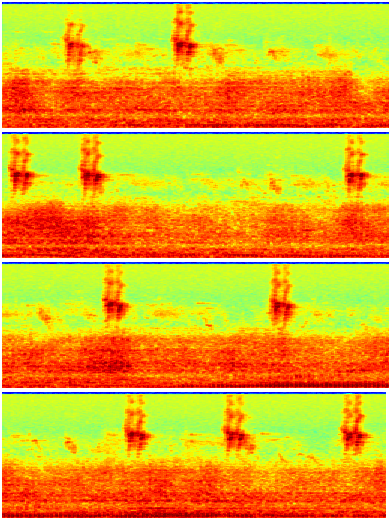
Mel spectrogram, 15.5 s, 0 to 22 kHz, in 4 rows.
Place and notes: Alsace Corré, Réunion - 20171123 0603-0612 arrivée des hélicos de tourisme CILAOS
20171123_0603-0612 arrivée des hélicos de tourisme CILAOS
Mais là c'est le ballet d'ouverture pour le réveil.
La Réunion, France, 23 November 2017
